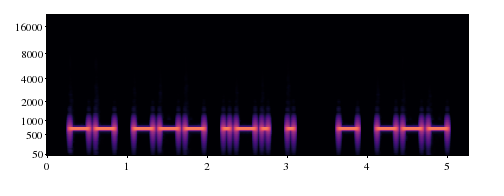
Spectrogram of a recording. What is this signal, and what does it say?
Morse code, heard as a keyed tone, about 15 wpm, 700 Hz. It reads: MORE TO
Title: Sentences from Top 1000 Words - Review Part 1 - 15wpm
